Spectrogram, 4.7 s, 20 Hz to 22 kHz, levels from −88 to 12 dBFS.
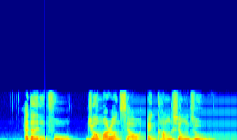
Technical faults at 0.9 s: gap between chunks

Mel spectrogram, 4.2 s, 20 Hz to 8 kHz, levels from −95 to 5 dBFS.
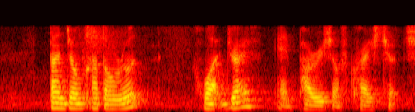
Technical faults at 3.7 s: none

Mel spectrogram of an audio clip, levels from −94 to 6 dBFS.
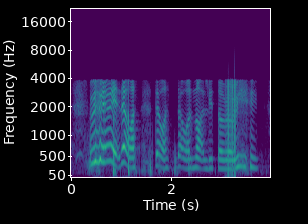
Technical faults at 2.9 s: audio missing between chunks

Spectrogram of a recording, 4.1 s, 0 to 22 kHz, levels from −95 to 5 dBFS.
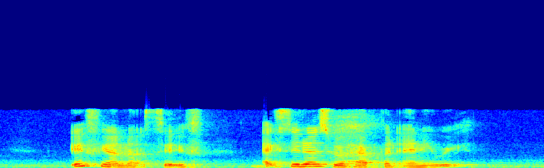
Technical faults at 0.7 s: none

